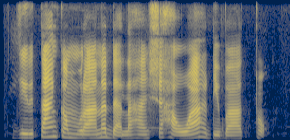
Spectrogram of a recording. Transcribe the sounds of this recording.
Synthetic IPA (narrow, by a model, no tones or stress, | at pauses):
d͡ʒiɾitaŋkɐmuɾaːnɐdalaɦanʃahawaːdibaːtɔ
